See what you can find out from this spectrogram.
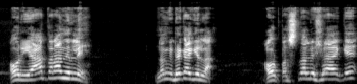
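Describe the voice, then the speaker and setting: This man's voice sits at an extremely high pitch, with fairly even intonation. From Karnataka, Kolar district. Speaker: local political commentator. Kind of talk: political monologue to camera.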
